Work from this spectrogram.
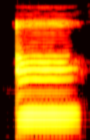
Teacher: The first tone, like its appearance, starts relatively high and stays even and constant throughout like saying a for the dentist.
